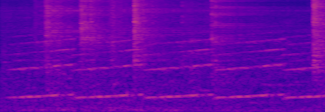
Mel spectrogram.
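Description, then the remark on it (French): An alarm blares steadily at an embassy as a man climbs its gate, its piercing electronic tone rising in short repeated sweeps about twice a second, loud, with no voices over it. “Au même moment, une alarme retentit.”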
